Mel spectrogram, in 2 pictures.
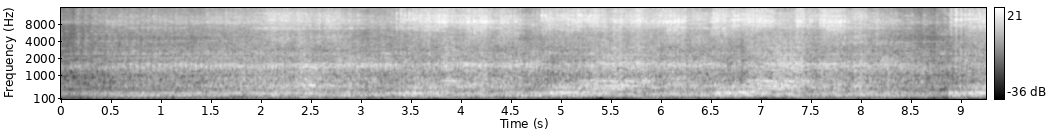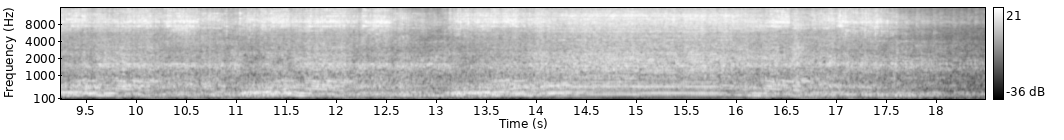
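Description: A motorcycle engine runs loudly and steadily while the throttle is opened, its pitch rising and dipping in long surges with no voices.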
